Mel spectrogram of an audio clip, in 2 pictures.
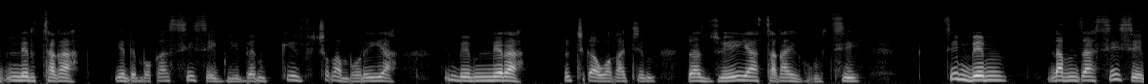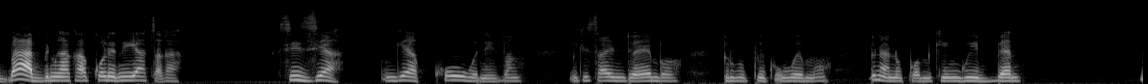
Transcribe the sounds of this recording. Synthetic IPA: ne˨ɾt͡sa˨ka˨ | je˨de˨m˨bo˨ka˦si˦se˨ɡʷi˨be˦nki˦ʃo˦ka˨mbo˨ɾi˦ja˦ | si˦m˦be˦mne˦ɾa˨ | nu˦t͡ʃi˦ka˨wa˨ka˨t͡ʃi˦m | za˨zo˨i˦ja˦t͡sa˨ka˦i˨ɡo̰˨ŋsi˦ | si˦m˦be˦m | nda˧mza˧si˦se˨ba˦˨bi˨˦nɡa˧ka˦ko˦ɾe˧ni˦ja˦t͡sa˨ka˨ | si˦zi˦a˨ | ŋ˦ɡi˦a˨kʰo˦we˨ni˨va˦ŋ | mi˨ki˦sa˦ki˦n˦do˨˦e˦m˦bo˧ | b̥i˨ɾku˧k͡pʷi˧kṵ˦we˧mo˨ | bi˦na˨nu˨k͡po˨mi˨ki˦ŋ˦ɡu˦i˦be˦n

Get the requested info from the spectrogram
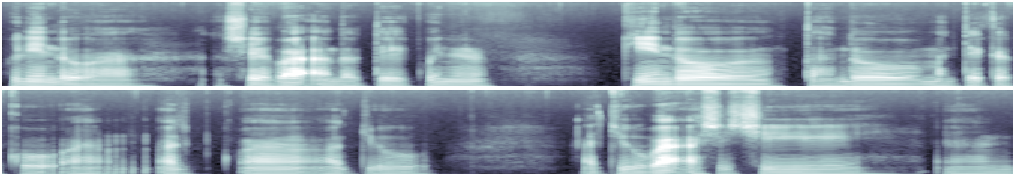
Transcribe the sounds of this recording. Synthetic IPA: kʷi˧nĩ˦nd̪o˧a˨ | ʃe˧βa˦ʔa̰˧nd̪o˧t̪e˧kʷi˦nĩ˦no˧ | ki˦i˧nd̪o˧t̪a˧nd̪o˧mã˧t̪e˦ka˧ko̰˨a̰˧a̰˧˦a̰˦a̰˦t̪jṵ˧ | a̰˧t̪ju˧βa˦ʔa˧ʃi˧t͡ʃi˧

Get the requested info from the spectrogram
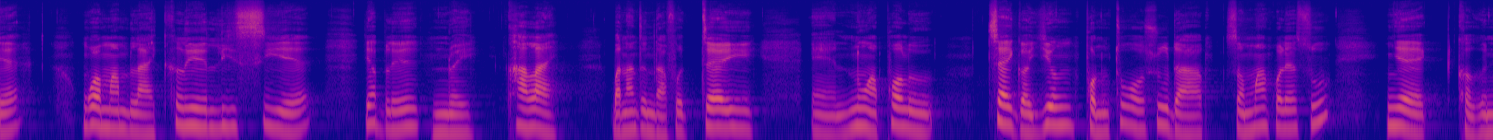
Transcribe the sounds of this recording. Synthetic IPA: ɛ˨˦ | ŋɔ˦lɔ˧mã˧˦bə˨la˨i˨kʰə˦leː˦li˦si˦ɛ˨˦ | ja˦bə˨leː˨˦nɔ̃˨i˨ | kʰa˦la˧˨i˨ | ɡ͡ba˨nã˨˦t̬ɨ̃˧˨da˨fə˧tɛ˦i˦˨ | nũː˦ã˨pʰɔ˦lɨ˧ | tʰɛ˦i˨ɡɜ˨je˦ŋ˦pɔ˨nũ˨tɔ˦ɔ˧˨su˦da˨ | sɛ̃˨ŋmãː˦kʷɔ˧lɛː˧˦su˦ | ɛ̃˦˨ | kʰɜ˨ɣə˨˧ñ˨

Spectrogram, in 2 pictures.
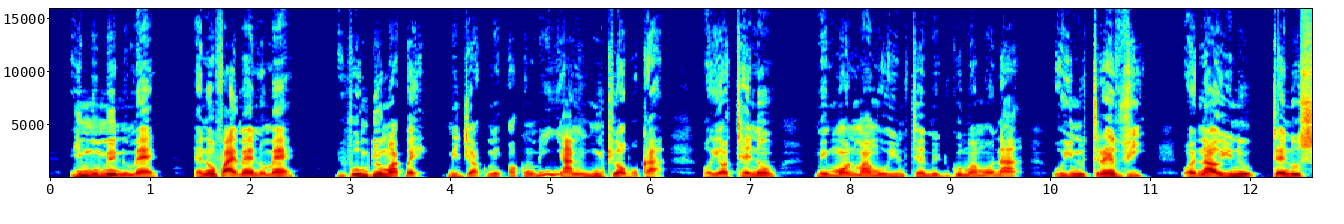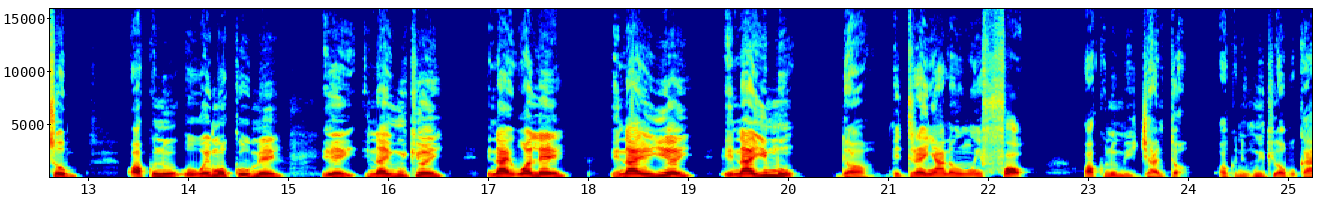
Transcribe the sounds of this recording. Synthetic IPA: i˦mo˨me˦˨nu˨me˦ | e˨nu˦va˨i˨me˦˨nu˨me˦ | i˨vo˦m˦do˦ma˦k͡pḛ˨ | mi˦d͡ʒa̰˨ku˨me˦o˦ku˦nu˦mi˦ja˨ni˨wi˦ki˦o˦˨bu˨ka˨ | o˨jɔ˦˨tʰe˨nu˦ | mi˨mo˦n˨ma˨m˨o˨ji˦nu˦te˨˦me˦˨du˨ɡo˦ma˨m˨o˨na˦˨ | o˨ji˦nu˦tɾe˦vi˨ | o˨na˦˨o˨ji˦nu˦te˨n˦o˨so˦m | o˦ku˦nu˦o˨we˦m˦o˦ko˨me˦i˦ | e˦˨na˦i˨wi˦ki˦o˦i˦ | e˨na˦i˨wo˦le˦i˦ | e˨na˦e˨ji˦o˦i˦ | e˨na˦˨˦i˦mu˨ | do˨ | mi˨dɾe˦a˦nu˦wi˦fo˦ | o˦ku˨no˨mi˨d͡ʒa˦n˦to˨ | o˦ku˨n˨i˨wʷi˦ki˦o˨bu˨ka˦

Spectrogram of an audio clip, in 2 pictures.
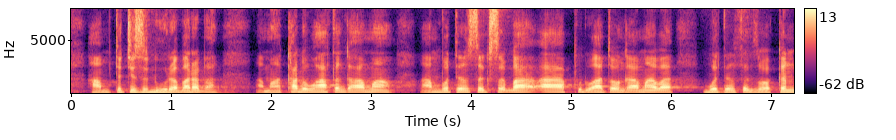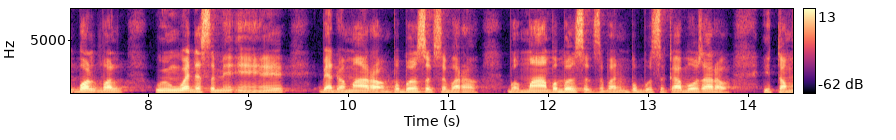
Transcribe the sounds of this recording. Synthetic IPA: ha˨mtu˦ti˦s̬i˨ɗu˨ɾa˨ba˦ɾa˨ba˨ | a˨mːa˦ka˦ɗu˨wa˦tə˦ŋɡa˨˦ma˦˨ | a˨m˦bu˦tə˦n˦sə˨ksə˨ba˦a˦pu˦dwa˨tu˦a˦ŋɡa˨˦ma˦ba˦bu˨tə˨˦n˦sɨ˨ks̬ə˨ba˨kə˦nbo˦lɓo˦l | u˦n˦we˦de˦sə˨mi˨e˨i˦ | bʲe˨do˨ma˦ɾa˨wm˨bə˦bə˦n˦s̬ə˨ksə˨ɓa˦ɾa˦u˨ | bə˨ma˦mbə˦bə˦n˦sə˨ks̬ə˨ba˦m˦bə˦bə˨sə˨ka˦bo˦za˦ɾa˨ | i˨to˦m

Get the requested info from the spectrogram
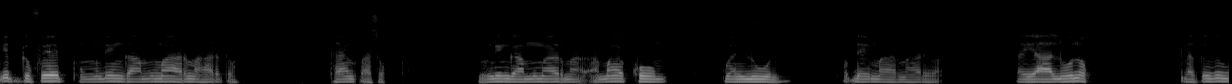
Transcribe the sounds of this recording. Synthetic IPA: bi˦t̚ɡə˨fe˦t̚ːu˨ŋ˨mu˦di˦ŋ˦ɡa˨mu˦ma˦˨ɾma˨ha˦ɾi˦to̰˨ | ta˦i˦pa̰˨so̰˨k̚ | mṵ˨˦di˦ŋ˦ɡa˨mu˦ma˦ɾma̰˨ɾa̰˨mːa˦ko˦m | ɡe˨nlu˨˦˨n | wa˦b̚ɗe˦i˦ma˨ɾma˨a˦ɾḭ˦wa̰˨ | la˨ja˨lu˦no˨k̚ | la˨ki˦ɡi˦

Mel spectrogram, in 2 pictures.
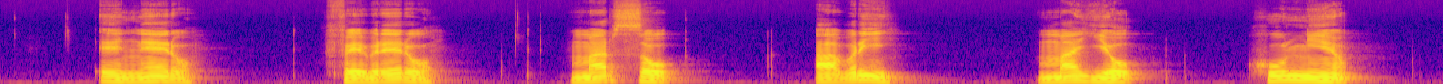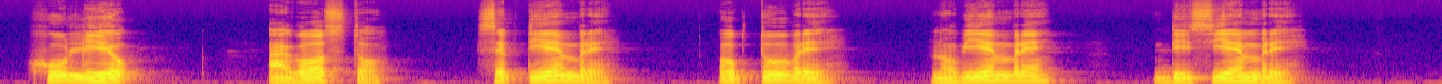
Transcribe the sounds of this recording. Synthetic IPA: e˨ne˦ɾo˨ | fe˨βɾe˦ɾo˨ | mã˦ɾso˨ | a˨βɾi˦ | mã˦jo˨ | xu˦njo˨ʔ | xu˦ljo˨ | a˨ɡo˦st̪o˨ | se˨p̚t̪je˦mbɾe˨ | o˨kt̪u˦βɾe˨ | no˨bje˦mbɾe˦ | d̪i˨sje˦mbɾe˨

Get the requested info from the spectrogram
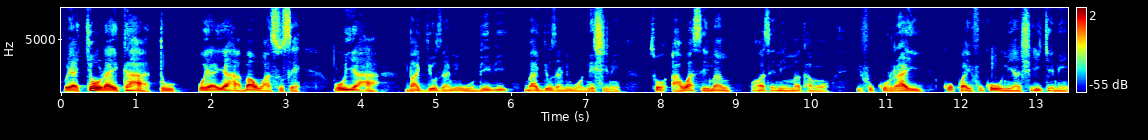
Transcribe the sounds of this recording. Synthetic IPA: o˧˦ja˧kʲo˦˨ɾa˧i˧ka˦ɦa˨tu˧ | o˧ja˧ja˦ɦa˨ba˦˨wa˨su˧sɛ˨ | o˦ja˦ɦa˨ | ba˦ɡʲo˦za˧ni˧wo˨bi˦bi˦ | ba˦ɡʲi˦o˦za˧ni˧wo˨ne˧ʃi˨ni˧ | so˧a̰˨wa˦sɛ˨˧ma˦n˧ | wa˨wa˦sɛ˨ni˧˨ma˦ka˨mɔ˨ | i˨fu˧ko˦ɾa˦ji˧ | ko˦kʷa˧i˨fu˧˦ko˦wo˨ni˧a˨˧ʃe˨˦i˦kʲe˨ni˧

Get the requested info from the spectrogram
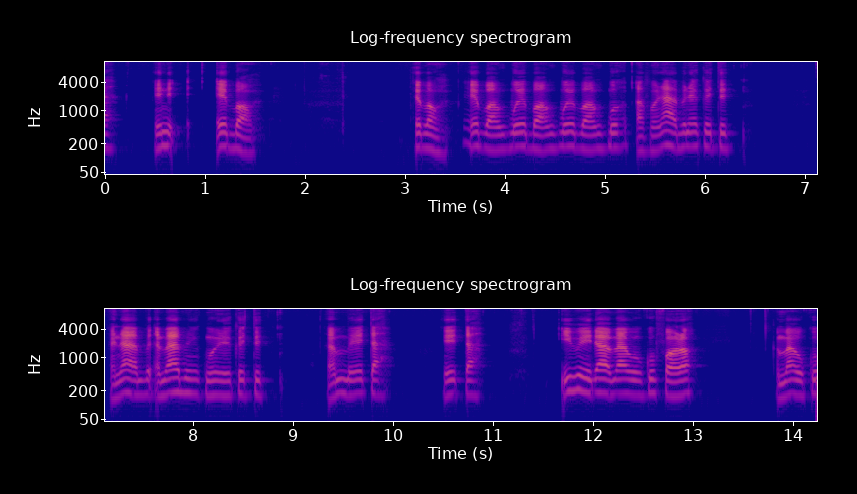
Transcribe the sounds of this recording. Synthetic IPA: a˦ | e˦bo˨ŋ | e˦bo˨ŋe˦bo˨ŋ͡m̩˦k͡po˦e˦bo˨˦ŋ͡m̩˦k͡po˦e˦bo˨ŋ͡m̩˦k͡po˦a˨fo˨na˦a˨bi˦ne˦ke˦tu˦t̚ | a˨na˦˨˦a̰˨ma˦a˦bi˦ni˦ke˦ɾe˨ke˦tu˦t̚ | a˨m̩˦me˨e˦ta˦ | e˦ta˦ | i˦we˦i˨da˦a˨ma˦wo˨ku˦fo˨ɾo˦ | a˨ma˦wo˨ku˦

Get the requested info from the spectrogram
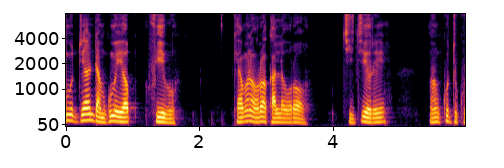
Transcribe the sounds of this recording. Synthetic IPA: tu˦a˦n˦da˨mku˦mi˦jo˦p̚ | fi˦bu˨ | ke˨a˨ba˦na˨u˨ɾo˦˨ka˦lːa˨wu˨˦ɾo˦˨ | t͡ʃi˨ti˦e˨ɾi˦ | ma˨˦mku˦tːi˨ku˨

